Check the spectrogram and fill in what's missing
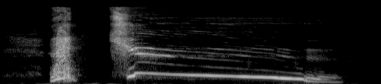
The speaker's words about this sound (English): Achoo! Kelvin's dad sneezes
